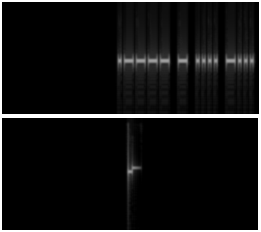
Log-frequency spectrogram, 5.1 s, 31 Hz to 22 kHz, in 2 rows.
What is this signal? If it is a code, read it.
Morse code, heard as a keyed tone, about 40 wpm, 700 Hz. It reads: 1THB
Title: Four Challenging Letter-Number Combinations 40wpm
